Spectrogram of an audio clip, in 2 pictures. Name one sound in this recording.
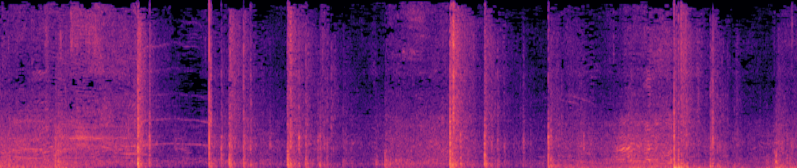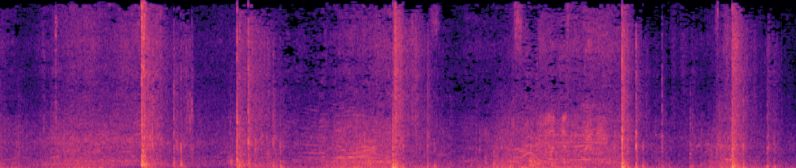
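A crowd chatters and cheers nearby.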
